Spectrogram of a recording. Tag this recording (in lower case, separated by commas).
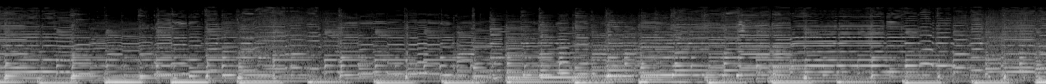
music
